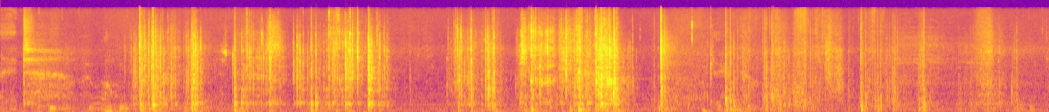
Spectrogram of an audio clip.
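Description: Clip-lead wires of an electroacupuncture unit handled and untangled by hand, making an irregular run of rustling, crinkling and clicking noises.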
